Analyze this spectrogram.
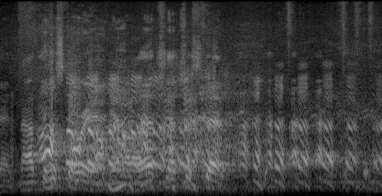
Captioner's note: laughter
